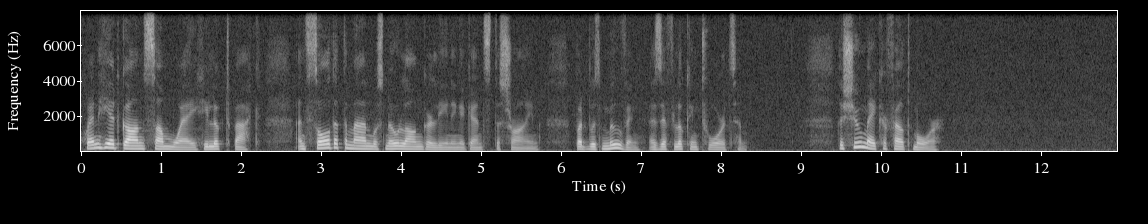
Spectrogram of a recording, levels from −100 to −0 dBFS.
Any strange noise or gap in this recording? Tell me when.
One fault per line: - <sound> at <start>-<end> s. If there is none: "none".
none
